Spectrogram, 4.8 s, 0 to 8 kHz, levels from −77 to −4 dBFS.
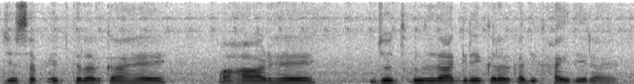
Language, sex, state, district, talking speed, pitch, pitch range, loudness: Hindi, female, Punjab, Pathankot, 200 wpm, 190 Hz, 175-195 Hz, -16 LUFS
